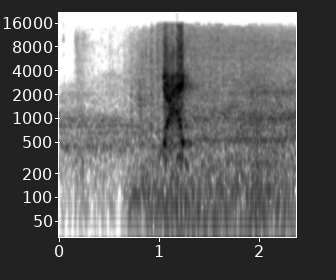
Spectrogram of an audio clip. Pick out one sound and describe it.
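A large creature lets out a sudden, short roar.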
